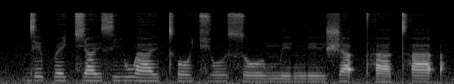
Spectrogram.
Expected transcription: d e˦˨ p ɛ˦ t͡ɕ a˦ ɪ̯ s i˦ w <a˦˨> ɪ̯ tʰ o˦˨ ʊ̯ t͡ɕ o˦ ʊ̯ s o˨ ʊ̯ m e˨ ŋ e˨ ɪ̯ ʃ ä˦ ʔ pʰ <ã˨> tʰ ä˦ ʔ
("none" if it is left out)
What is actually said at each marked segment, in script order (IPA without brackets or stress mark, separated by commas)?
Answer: a˦, ä˨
